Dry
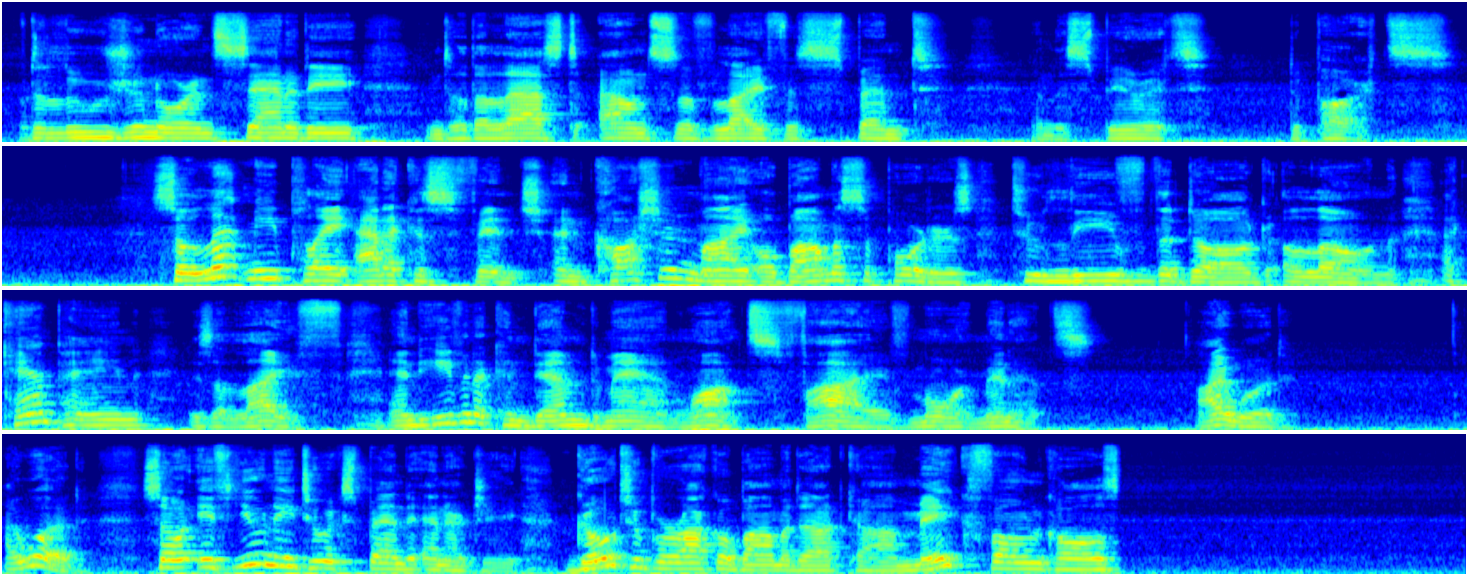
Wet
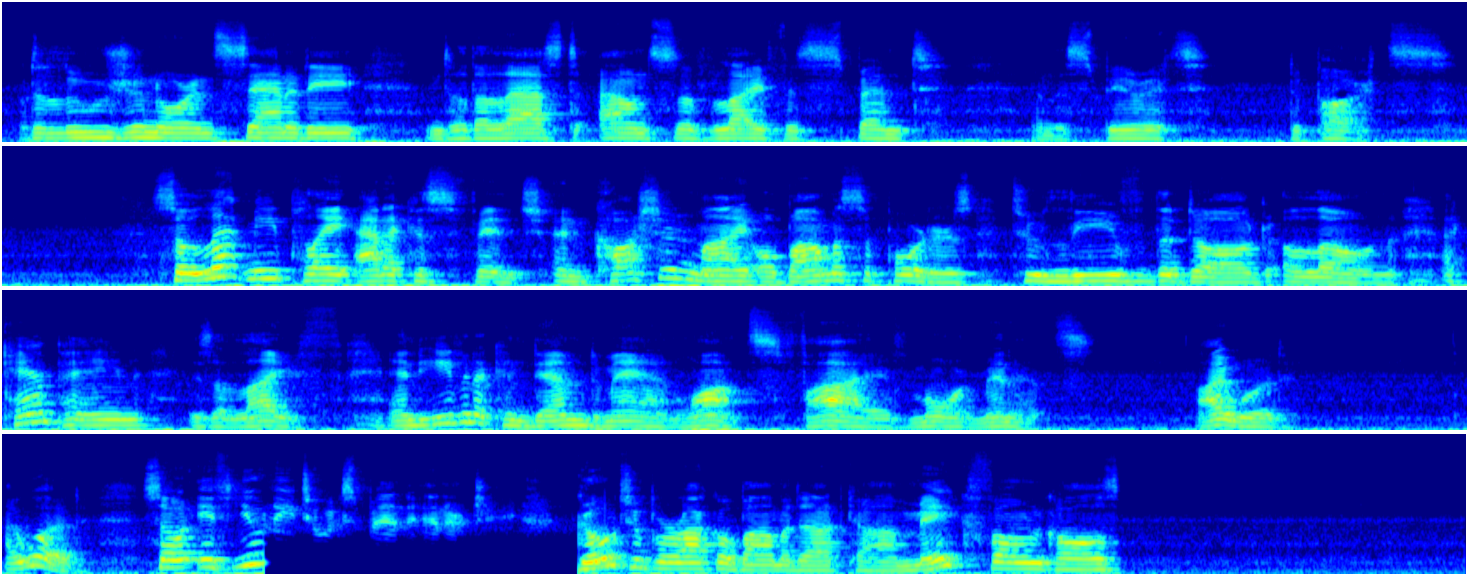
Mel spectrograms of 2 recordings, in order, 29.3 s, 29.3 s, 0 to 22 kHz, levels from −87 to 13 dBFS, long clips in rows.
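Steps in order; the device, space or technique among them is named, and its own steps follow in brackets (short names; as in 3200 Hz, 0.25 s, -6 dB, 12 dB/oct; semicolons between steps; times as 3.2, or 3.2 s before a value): 23.29–24.87 steep high-pass 1300 Hz 72 dB/oct; inside a cardboard box (LPF 3200 Hz 12 dB/oct; small resonant body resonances 340/880 Hz, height 8 dB, ringing for 45 ms); gain -7 dB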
